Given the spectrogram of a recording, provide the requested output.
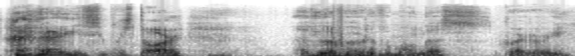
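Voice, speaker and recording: A man puts on a big, friendly robot bear for a comic dub. The delivery is that of an upbeat, fatherly showman, with lively pitch movement and a slightly creaky, husky edge. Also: moderate pace, full character voice. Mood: cheerful.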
